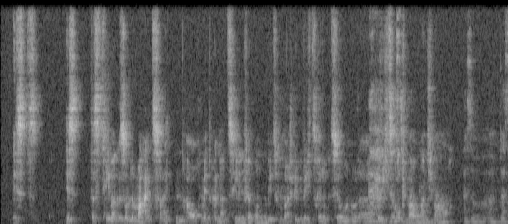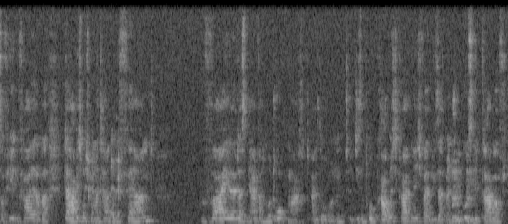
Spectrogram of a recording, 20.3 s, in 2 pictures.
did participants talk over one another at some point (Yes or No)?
Yes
